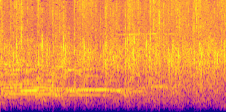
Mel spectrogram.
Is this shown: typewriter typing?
no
